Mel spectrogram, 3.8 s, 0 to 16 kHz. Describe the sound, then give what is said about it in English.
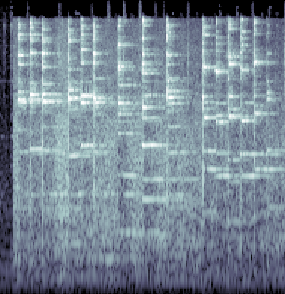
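A rapid series of bright glass clinks and pings rings out in a quick, uneven rhythm over a soft mechanical rumble as a model train in a museum in Hamburg plays a melody on nearly 3,000 wine glasses, the tones ringing briefly like struck wine glasses forming a tinkling tune. “And a museum in Hamburg has found a musical way to set a Guinness World Record by setting up a model train to play a melody on nearly 3,000 wine glasses.”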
